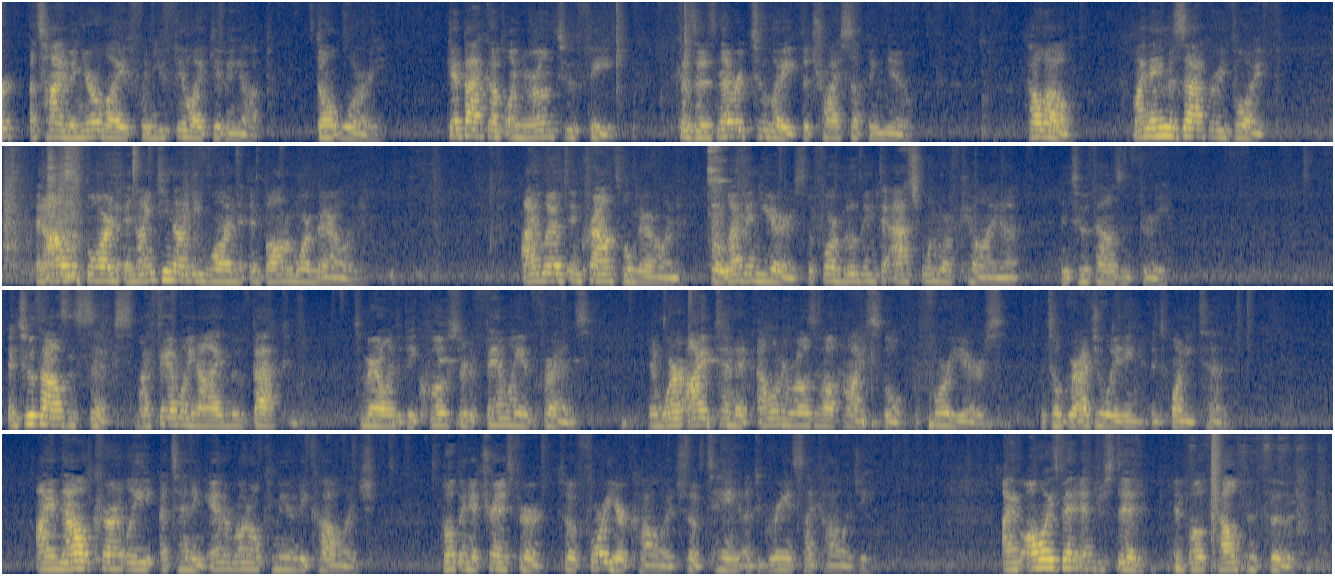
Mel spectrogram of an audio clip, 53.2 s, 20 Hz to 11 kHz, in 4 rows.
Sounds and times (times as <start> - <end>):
Male speech, man speaking: 0.0 - 2.6, 3.2 - 3.8, 4.5 - 6.2, 6.8 - 9.2, 10.3 - 10.7, 11.3 - 12.7, 13.6 - 17.0, 18.5 - 25.0, 26.7 - 29.5, 30.2 - 32.5, 33.1 - 39.0, 40.3 - 43.7, 44.4 - 48.7, 50.0 - 53.0.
